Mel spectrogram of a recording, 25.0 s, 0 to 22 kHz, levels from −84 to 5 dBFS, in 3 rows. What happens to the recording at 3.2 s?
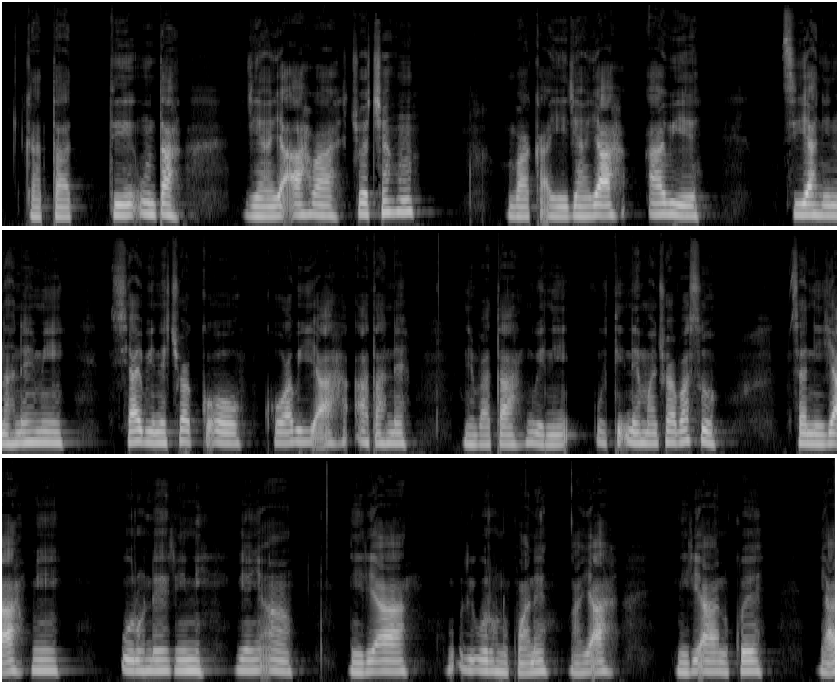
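Nothing goes wrong at 3.2 s; the speech runs through that moment intact, with no dropout, click or distortion to be heard.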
